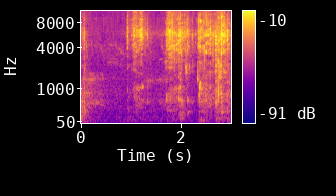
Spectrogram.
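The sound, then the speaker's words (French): A whisk mashes mascarpone into cream in a bowl with short up-and-down strokes. It gives faint, soft scraping and light clinking in a few short bursts that grow a little louder toward the end. “Alors avec mon fouet, je viens déjà écraser avec le bout du fouet, avec un mouvement de haut en bas. Je viens écraser ma mascarpone.”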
